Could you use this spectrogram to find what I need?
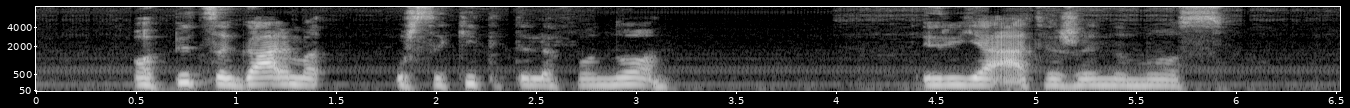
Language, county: Lithuanian, Kaunas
